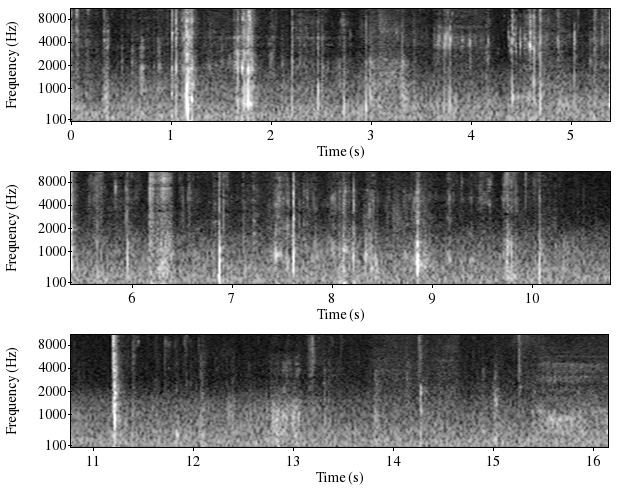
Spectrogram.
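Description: Close-up eating sounds: chewing and sucking the meat out of pieces of raw flower (gazami) crab, with irregular small clicks and crackles of shell throughout.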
